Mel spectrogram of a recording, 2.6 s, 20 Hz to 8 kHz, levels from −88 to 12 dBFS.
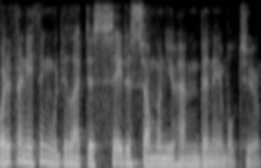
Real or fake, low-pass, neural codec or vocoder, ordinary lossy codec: fake; 7.2 kHz; codec, 16 kHz, 2 kbps, FunCodec, trained on LibriTTS, 25 frames a second; Opus, 32 kbps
